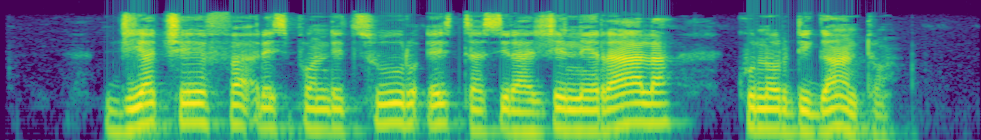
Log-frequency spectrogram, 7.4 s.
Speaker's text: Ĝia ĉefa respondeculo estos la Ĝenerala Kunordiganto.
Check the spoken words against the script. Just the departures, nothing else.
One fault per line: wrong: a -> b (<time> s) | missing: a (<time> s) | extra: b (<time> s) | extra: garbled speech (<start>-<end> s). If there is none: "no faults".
wrong: estos -> estas (3.3 s)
